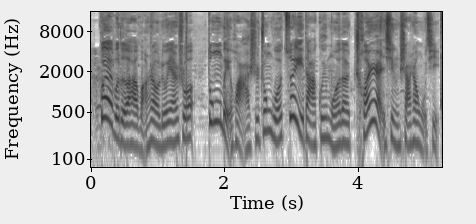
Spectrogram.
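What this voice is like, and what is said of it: Strong Northeastern Chinese accent. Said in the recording (Chinese): “张嘴就是一口东北大碴子味儿 ... 你们听我还用东北话在这白话”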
